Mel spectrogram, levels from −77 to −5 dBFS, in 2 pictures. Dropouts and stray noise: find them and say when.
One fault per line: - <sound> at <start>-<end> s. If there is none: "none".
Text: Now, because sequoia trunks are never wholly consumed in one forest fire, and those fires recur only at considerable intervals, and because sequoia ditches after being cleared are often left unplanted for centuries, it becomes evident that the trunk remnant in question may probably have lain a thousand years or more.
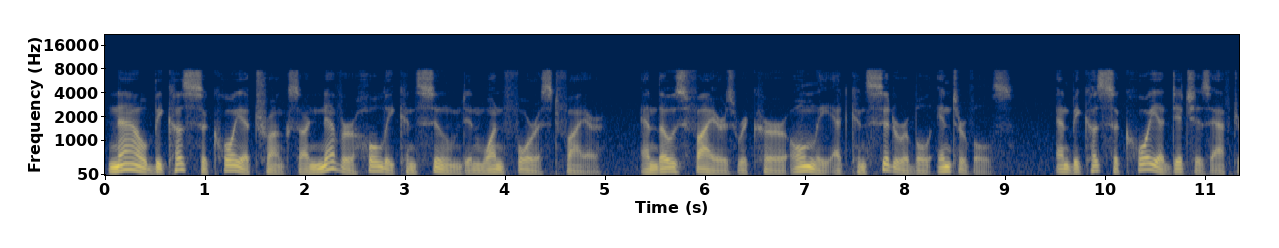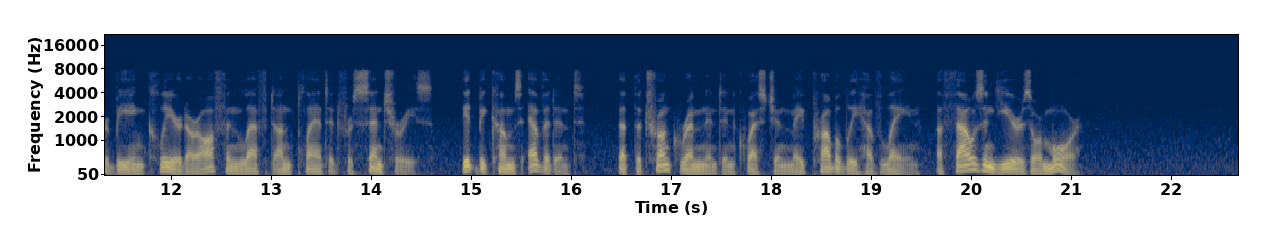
none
